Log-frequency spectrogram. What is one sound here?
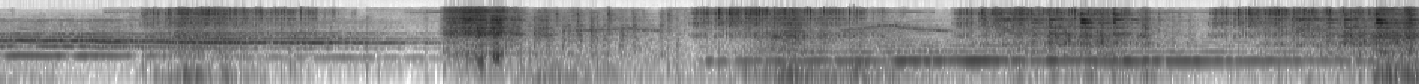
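Footsteps run quickly across a wooden floor.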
